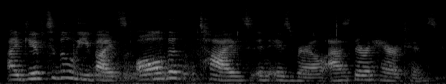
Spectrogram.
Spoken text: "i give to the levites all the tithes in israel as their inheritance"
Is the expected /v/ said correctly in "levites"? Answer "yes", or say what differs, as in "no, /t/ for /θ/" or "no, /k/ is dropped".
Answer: yes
